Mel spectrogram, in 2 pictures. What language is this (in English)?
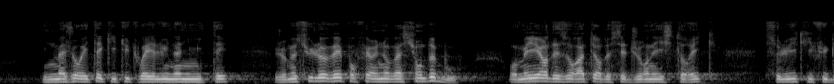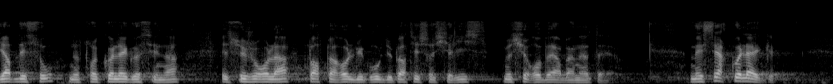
French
